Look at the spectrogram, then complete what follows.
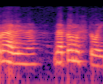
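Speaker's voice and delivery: ordinary delivery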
